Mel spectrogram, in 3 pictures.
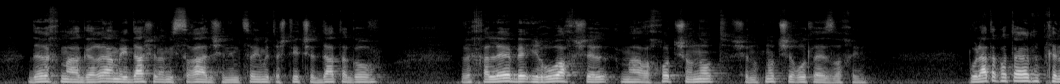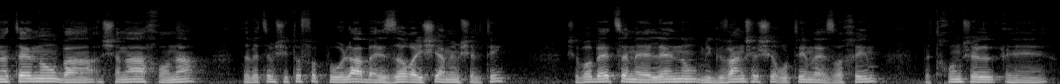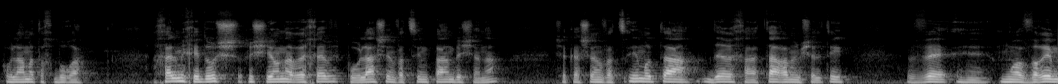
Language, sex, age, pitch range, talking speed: Hebrew, male, 20-39, 105-125 Hz, 105 wpm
